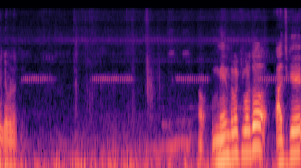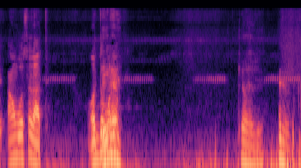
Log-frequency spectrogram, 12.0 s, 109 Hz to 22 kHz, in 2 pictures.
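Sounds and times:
cricket trilling: 0.0 - 12.0.

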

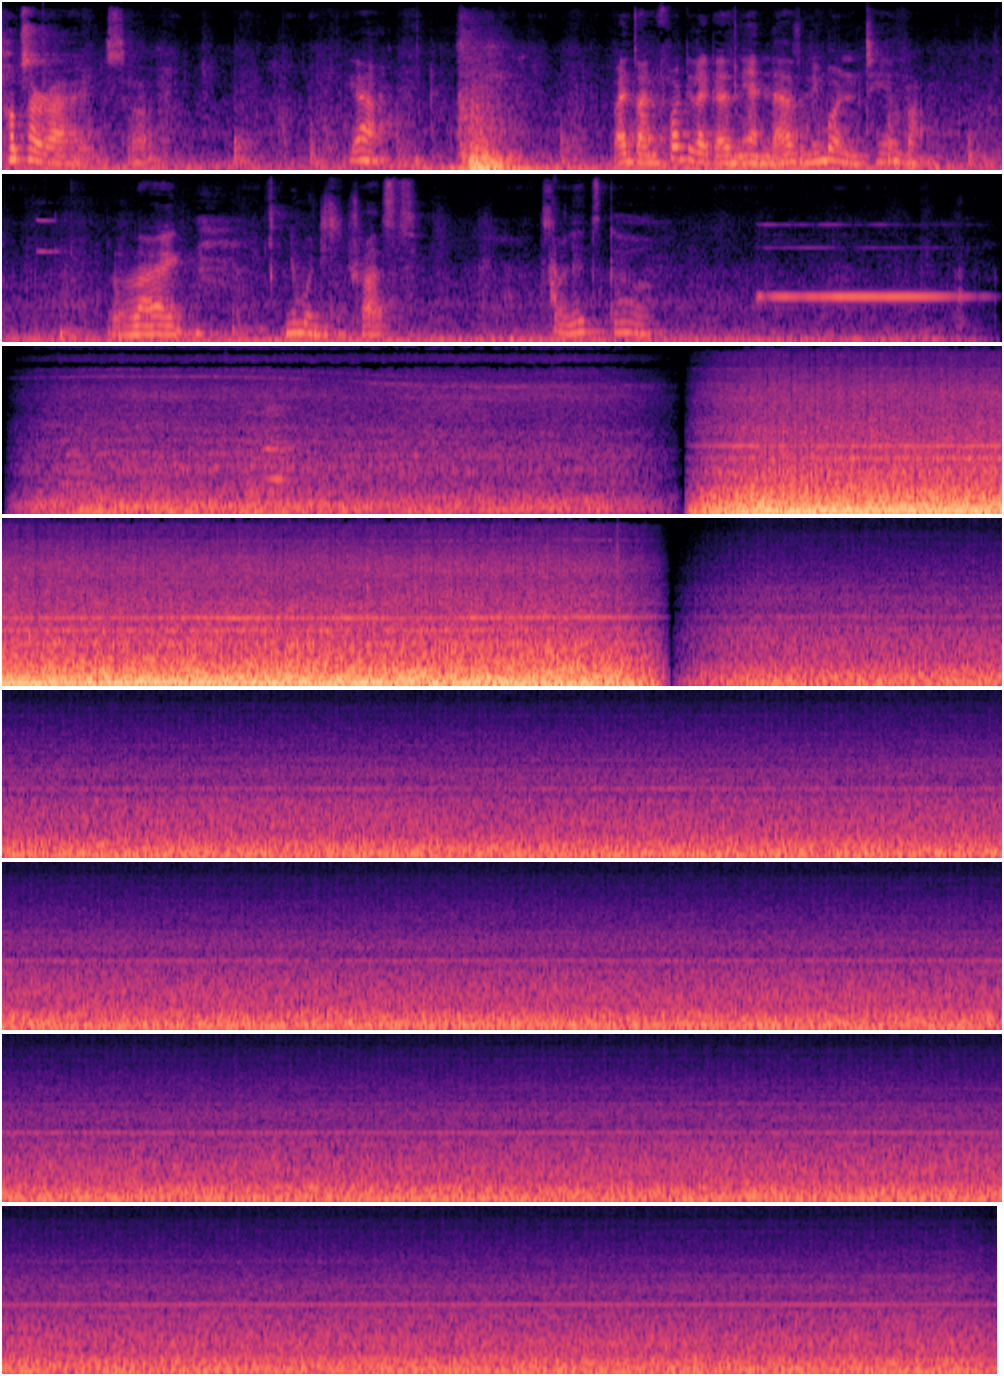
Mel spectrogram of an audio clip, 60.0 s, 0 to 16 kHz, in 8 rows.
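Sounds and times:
helicopter drone from inside cabin: 5.8 - 59.9
high-pitched whine: 14.7 - 42.4.

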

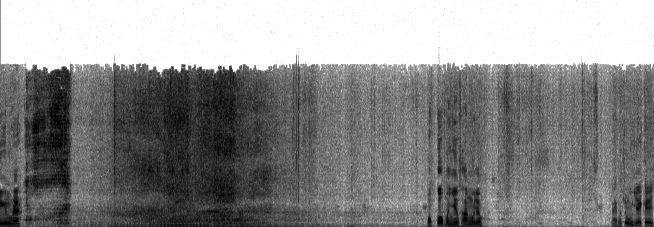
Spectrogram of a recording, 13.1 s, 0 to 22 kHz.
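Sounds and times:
motor vehicle passing by: 0.5 - 8.4.

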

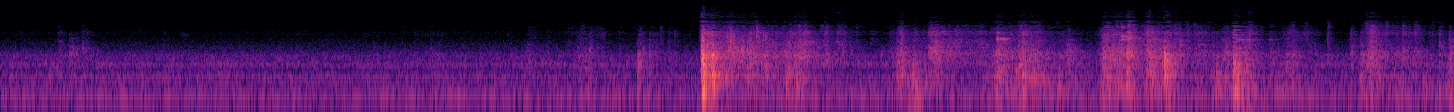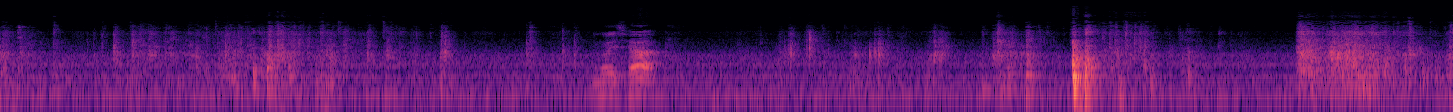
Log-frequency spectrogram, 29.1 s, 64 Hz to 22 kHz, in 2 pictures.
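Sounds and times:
objects clattering and scraping: 5.3 - 19.2, 22.3 - 26.9, 27.5 - 29.0.

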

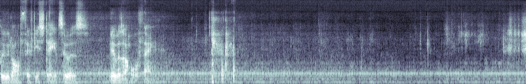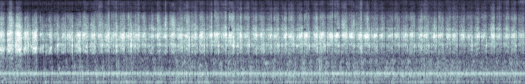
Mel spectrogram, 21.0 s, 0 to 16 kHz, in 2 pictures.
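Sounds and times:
steady low hum: 0.0 - 21.0
ring rubbing on sanding block: 10.1 - 21.0.

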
